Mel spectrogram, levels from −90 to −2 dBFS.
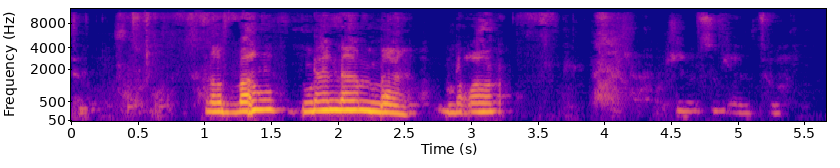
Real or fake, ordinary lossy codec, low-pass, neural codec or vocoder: fake; MP3, 48 kbps; 10.8 kHz; codec, 24 kHz, 1.5 kbps, HILCodec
